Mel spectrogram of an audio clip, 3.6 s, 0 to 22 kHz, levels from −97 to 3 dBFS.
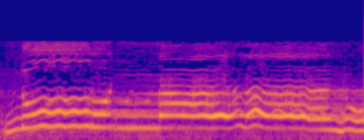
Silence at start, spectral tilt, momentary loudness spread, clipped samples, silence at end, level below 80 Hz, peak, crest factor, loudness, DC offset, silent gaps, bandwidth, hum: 0 s; -5 dB/octave; 5 LU; under 0.1%; 0 s; -58 dBFS; -14 dBFS; 10 dB; -24 LUFS; under 0.1%; none; 6.8 kHz; none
